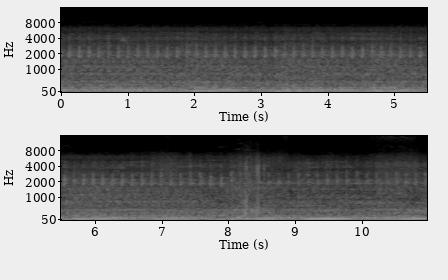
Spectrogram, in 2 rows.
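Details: Renault Clio 3 1.5 dCi 105 hp diesel at idle: sharp even ticking clatter at firing rhythm, noise attributed to the injectors.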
